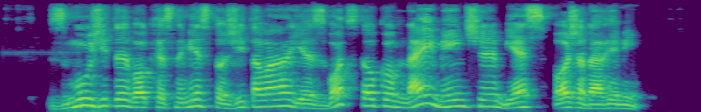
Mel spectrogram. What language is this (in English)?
Upper Sorbian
